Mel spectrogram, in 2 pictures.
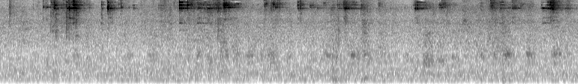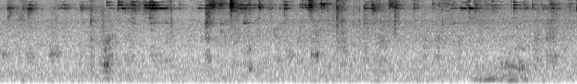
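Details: Tamaskan Dog at play, giving soft scattered whimpers, grunts and yips over about twelve seconds, with brief scuffling bursts between the calls and a steady low background hiss.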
